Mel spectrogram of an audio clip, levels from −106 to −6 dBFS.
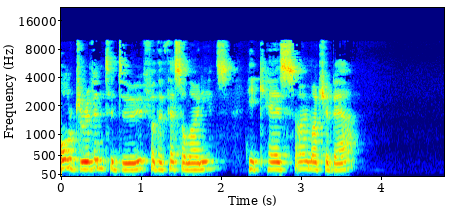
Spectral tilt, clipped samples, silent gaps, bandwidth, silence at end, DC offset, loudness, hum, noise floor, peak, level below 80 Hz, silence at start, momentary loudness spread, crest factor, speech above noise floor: -3.5 dB/octave; under 0.1%; none; 10 kHz; 1.1 s; under 0.1%; -30 LUFS; none; -85 dBFS; -14 dBFS; -78 dBFS; 0 s; 8 LU; 18 dB; 55 dB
